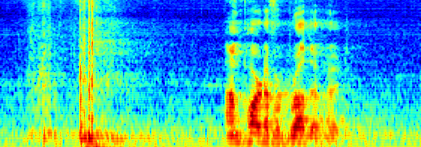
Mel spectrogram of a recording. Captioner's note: fists thumping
